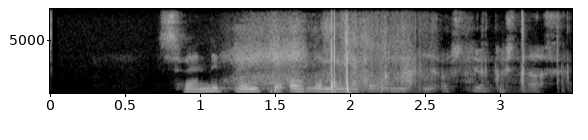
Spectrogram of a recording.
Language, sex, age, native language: Icelandic, female, 13, Icelandic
